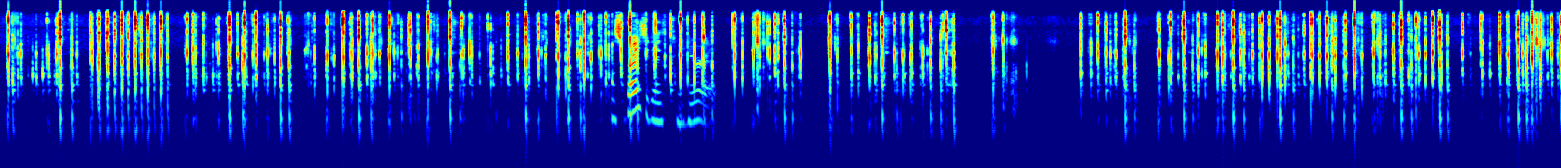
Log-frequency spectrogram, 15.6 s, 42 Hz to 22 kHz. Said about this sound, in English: Horrible just now. Were you guys able to hear that? It was like 90 words per minute, I think. Like 89 words per minute. 何の音? キーボードの音です。新しくね、昨日届いたキーボードです。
